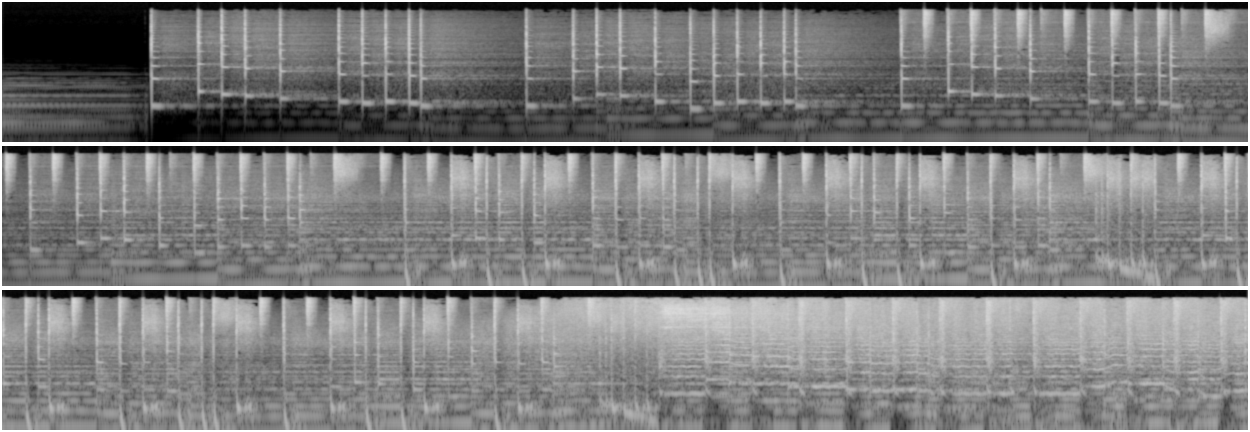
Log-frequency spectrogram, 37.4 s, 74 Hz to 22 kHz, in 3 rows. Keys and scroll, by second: 1.7 super+z.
